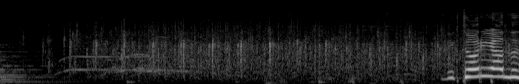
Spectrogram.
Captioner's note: audience applauding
